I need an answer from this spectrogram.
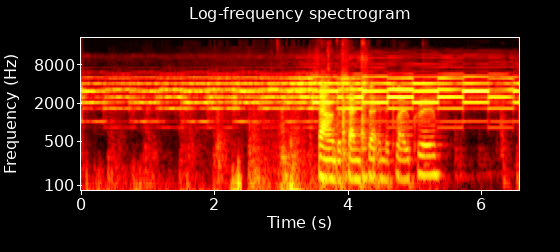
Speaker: so you know whatever you are in the house you can hear it quite clearly and it's very loud so it's doing what it needs to do basically there's no way you're going to sleep through that or anything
